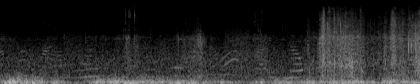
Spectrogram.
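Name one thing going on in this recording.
Footsteps crunch on loose pebbles.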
